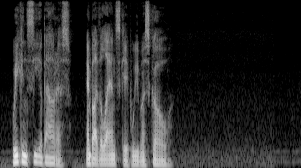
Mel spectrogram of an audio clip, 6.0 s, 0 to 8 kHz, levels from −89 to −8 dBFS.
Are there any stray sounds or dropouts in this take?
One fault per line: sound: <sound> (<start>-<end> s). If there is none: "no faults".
no faults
